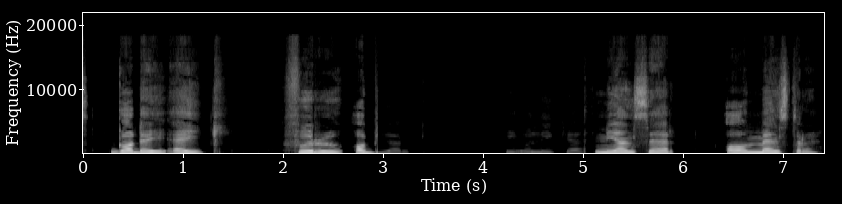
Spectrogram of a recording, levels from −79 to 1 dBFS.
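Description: One channel inverted, from 2.94 to 5.01 s, makes this speech recording almost disappear: heard in mono, the level drops by about 31 dB, leaving only a faint residue until the signal returns to full strength. The likely cause is reversed polarity on one stereo channel, so the speech, identical in both sides, cancels when they are combined, and only the small differences between the channels survive.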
